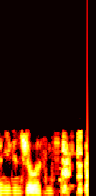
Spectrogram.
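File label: Raleigh Police Special Operations Tactical, p25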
